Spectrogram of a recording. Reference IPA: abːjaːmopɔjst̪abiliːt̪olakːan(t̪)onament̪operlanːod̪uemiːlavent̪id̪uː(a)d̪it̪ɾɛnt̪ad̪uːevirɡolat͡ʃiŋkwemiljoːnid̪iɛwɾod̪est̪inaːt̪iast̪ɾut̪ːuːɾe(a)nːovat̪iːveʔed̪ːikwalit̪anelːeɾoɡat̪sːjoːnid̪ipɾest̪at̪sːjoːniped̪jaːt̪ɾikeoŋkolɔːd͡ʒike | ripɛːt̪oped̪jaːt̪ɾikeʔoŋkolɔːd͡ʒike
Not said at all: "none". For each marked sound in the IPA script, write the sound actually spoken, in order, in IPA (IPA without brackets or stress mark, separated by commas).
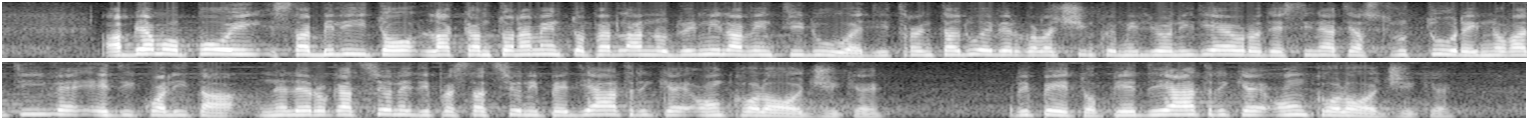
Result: t̪, e, i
